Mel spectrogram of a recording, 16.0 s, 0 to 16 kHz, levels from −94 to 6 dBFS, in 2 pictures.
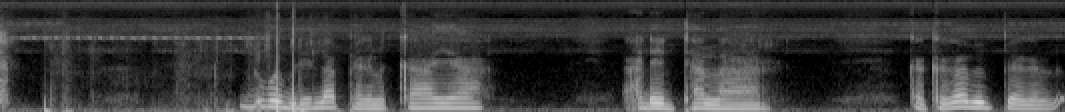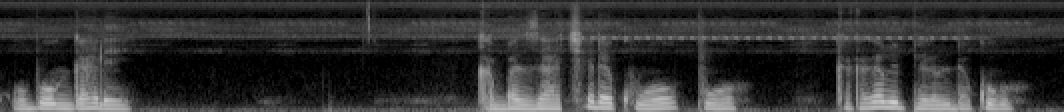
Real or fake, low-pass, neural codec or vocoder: real; 14.4 kHz; none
